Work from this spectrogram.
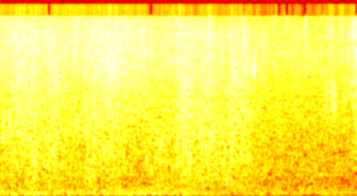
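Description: Steady, faint rushing of a waterfall in the fantasy game Avowed, an even broadband wash of water noise with no breaks, heard alone at a distance.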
